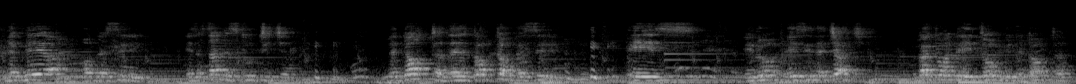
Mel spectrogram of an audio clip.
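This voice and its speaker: A man's voice: high-pitched, moderate pace, highs cut off. A man with a Kenyan accent preaching a sermon, joking and calling out to the congregation. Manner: lively, joking, call-and-response with the congregation. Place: church hall. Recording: echoey hall from far off, music behind.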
